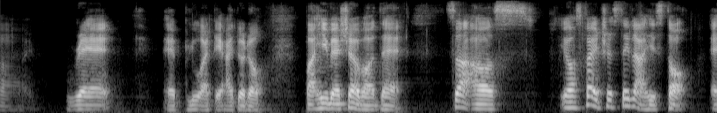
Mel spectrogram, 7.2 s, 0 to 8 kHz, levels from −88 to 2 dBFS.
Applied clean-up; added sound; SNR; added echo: neural mask model DeepFilterNet 3.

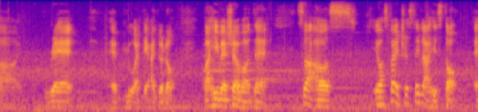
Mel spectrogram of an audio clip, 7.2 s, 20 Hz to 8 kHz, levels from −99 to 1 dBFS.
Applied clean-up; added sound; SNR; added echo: none; Walk, footsteps / Bell; 14 dB; none.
